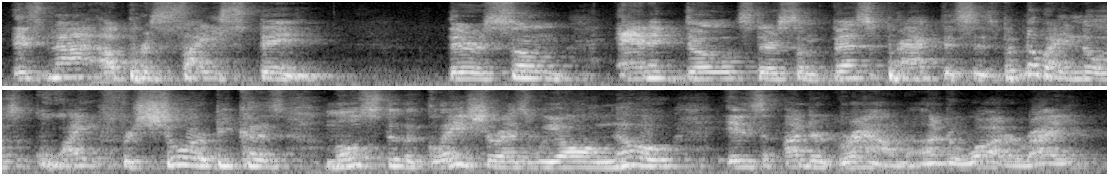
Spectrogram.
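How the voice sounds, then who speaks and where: A man's voice: high-pitched, moderate pace, fairly bright tone. An American man from the Northern Plains giving an informal storytelling talk on stage, conversational and wry, repeating phrases for rhetorical effect. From United States, Northern Plains. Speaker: public speaker, storyteller. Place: indoor stage talk in a roomy venue. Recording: roomy echo, distant microphone.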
